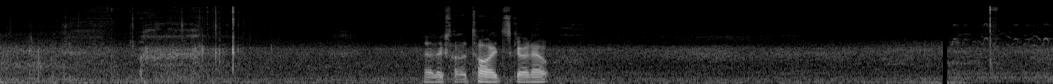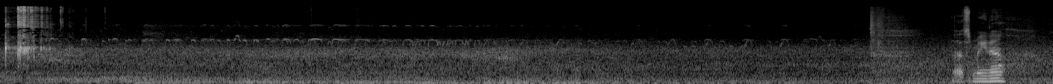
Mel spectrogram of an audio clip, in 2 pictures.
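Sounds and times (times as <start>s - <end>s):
birds calling: 9.4s - 21.0s
ambient background noise: 9.5s - 21.0s.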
